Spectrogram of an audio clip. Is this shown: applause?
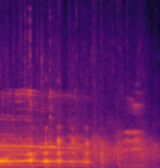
yes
